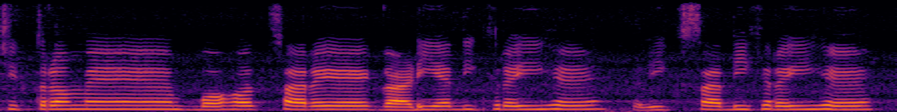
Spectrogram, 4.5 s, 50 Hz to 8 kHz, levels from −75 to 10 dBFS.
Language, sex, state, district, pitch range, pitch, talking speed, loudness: Hindi, female, Gujarat, Valsad, 240-265 Hz, 250 Hz, 160 wpm, -16 LUFS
